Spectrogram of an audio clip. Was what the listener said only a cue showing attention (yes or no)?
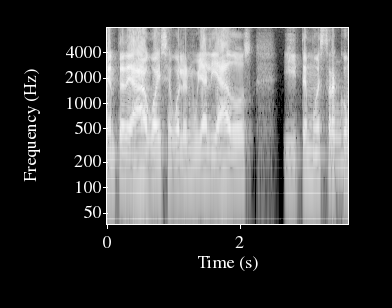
yes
